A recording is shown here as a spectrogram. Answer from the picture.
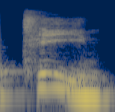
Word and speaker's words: teen: I'm stressing the teen. That's right. I'm stressing the second syllable.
